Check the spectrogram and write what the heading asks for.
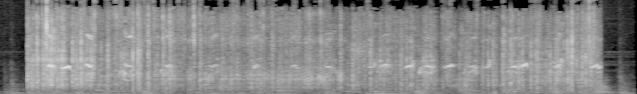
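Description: Small wooden cart and feet crunching over dry leaves and twigs: a dense, rapid crackling that starts suddenly just after the start, with goslings peeping in short high chirps throughout, over background music.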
